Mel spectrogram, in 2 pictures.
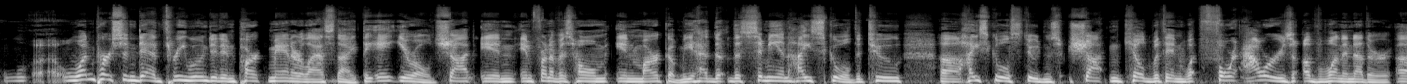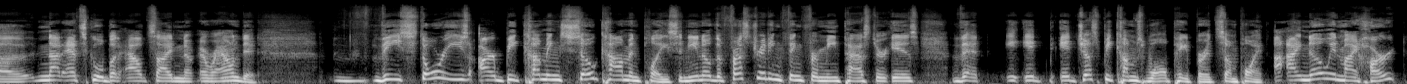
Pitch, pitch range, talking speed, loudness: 155 Hz, 135-185 Hz, 185 wpm, -14 LUFS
